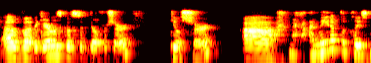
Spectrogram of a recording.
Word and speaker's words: Gilshire: That's one of the running jokes in the book, is that it looks like it's spelled Gwilfifeshire, but it's pronounced Gilshire.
